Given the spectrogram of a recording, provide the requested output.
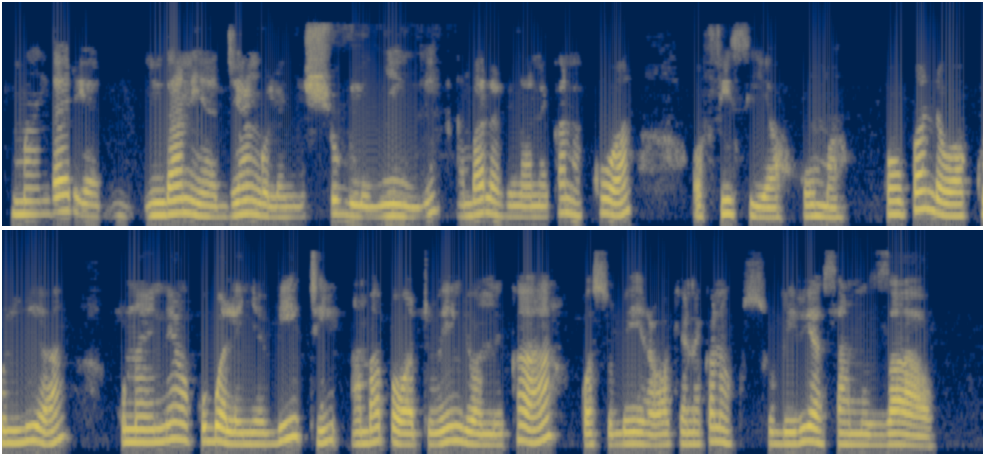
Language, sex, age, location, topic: Swahili, female, 25-35, Kisii, government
